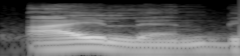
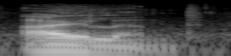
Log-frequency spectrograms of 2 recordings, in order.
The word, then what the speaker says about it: island: I can't pronounce the word island because at that time the big show was Gilligan's Island. Okay. So I would say Island. I would ask the teacher, why is there an S here? We don't need an S. Just put I-L-A-N-D.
